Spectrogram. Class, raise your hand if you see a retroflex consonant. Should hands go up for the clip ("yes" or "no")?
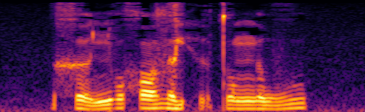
no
